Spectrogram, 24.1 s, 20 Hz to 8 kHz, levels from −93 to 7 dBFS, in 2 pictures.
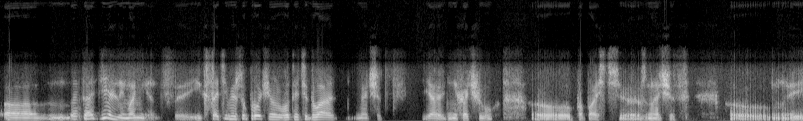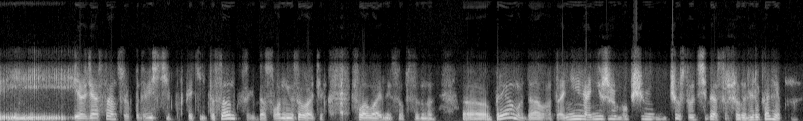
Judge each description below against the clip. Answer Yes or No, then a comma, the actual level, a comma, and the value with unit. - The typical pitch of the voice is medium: Yes, medium, 180 Hz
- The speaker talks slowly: Yes, slow, 95 wpm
